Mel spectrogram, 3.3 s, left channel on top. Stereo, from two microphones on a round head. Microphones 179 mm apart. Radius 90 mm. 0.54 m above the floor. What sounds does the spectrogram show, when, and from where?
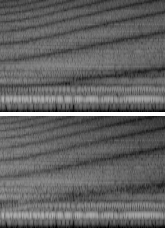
0.0 s a drone: 25° right (ahead or behind); by 3.3 s 30° left (ahead or behind)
